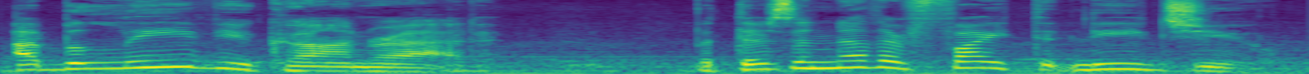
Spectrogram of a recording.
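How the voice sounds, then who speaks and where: A woman's voice: mid-range voice, sing-song, a little fast, lightly acted. An actress playing a firm, principled female military commander in a game, direct and controlled. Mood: patient, firm.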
